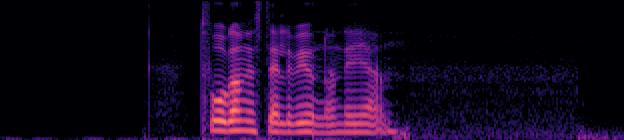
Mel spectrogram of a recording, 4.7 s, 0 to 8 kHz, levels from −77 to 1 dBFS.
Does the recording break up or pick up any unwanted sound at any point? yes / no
no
